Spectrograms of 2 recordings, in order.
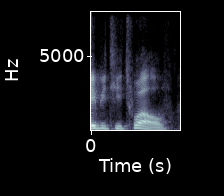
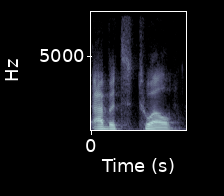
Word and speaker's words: Abt 12: it's like the the ABT 12 right like everybody here pronounced it abt12 that's not how you pronounce it it's Abbott 12. that's how they say it over there but everybody here calls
